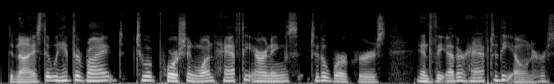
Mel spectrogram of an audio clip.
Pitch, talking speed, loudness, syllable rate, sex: 145 Hz, 240 wpm, -19 LUFS, 6.2 syllables/s, male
